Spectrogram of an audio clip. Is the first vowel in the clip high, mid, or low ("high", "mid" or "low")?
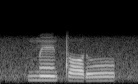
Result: mid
